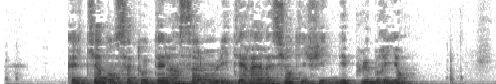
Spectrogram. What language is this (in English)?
French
